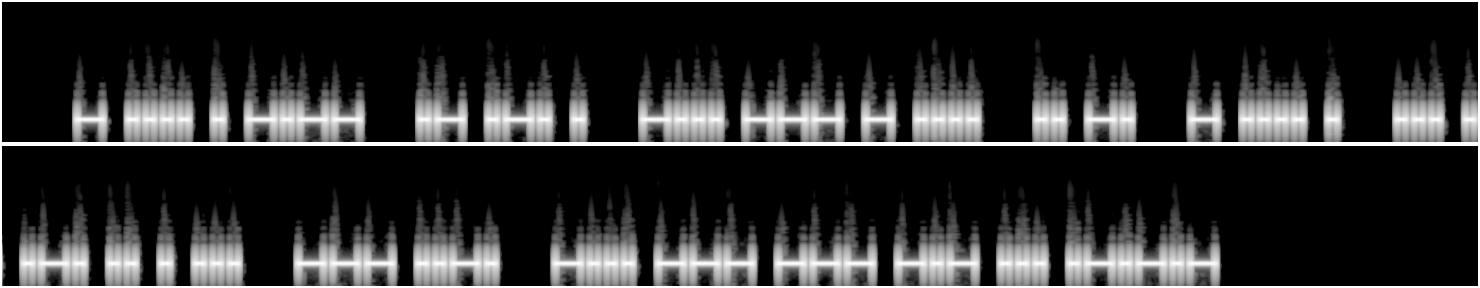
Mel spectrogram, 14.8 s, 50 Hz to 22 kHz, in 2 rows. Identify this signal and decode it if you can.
Morse code, heard as a keyed tone, about 28 wpm, 700 Hz. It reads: THEY ARE BOTH IN THE SERIES OF BOOKS.
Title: Sentences from Top 1000 Words - Review Part 5 - 28wpm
